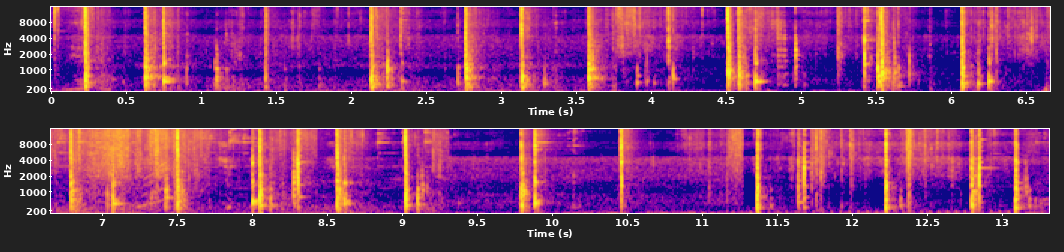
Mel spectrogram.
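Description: Curved sickle blades chopping palmyra sprouts (palm tubers) against a wooden log: a steady series of sharp, irregular chops, about one to two a second.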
